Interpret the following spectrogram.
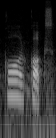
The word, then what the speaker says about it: Caux: They also have a website So I think it's pronounced as Cox Roundtable.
